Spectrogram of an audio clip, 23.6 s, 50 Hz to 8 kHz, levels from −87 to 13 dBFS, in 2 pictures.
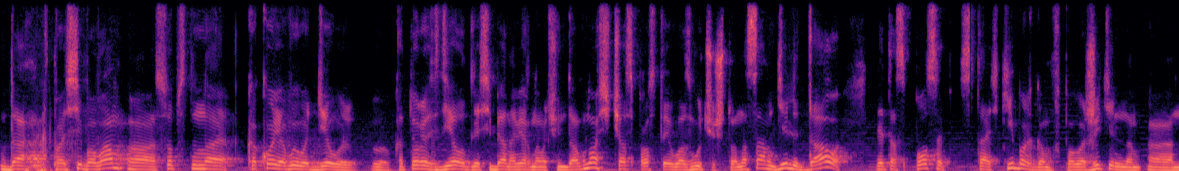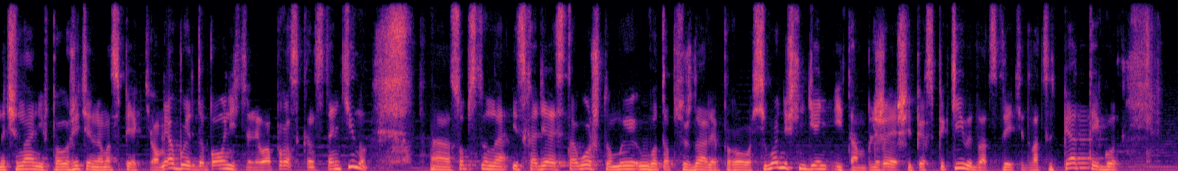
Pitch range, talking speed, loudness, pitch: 130-165 Hz, 150 wpm, -17 LUFS, 145 Hz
